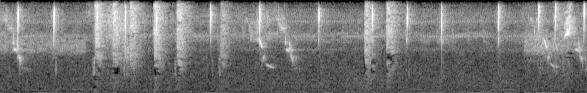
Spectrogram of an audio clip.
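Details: Female blue-black grassquit chipping to stimulate a male: loud, bright high chips in quick irregular clusters, several doubled, with a few short falling notes and faint low rumbling in the background.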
